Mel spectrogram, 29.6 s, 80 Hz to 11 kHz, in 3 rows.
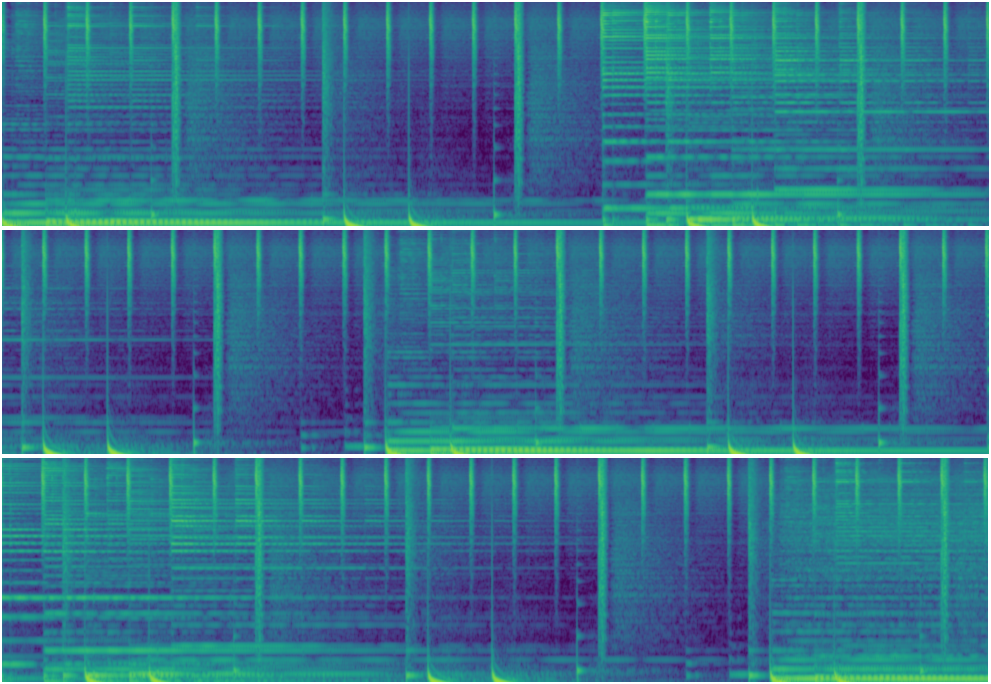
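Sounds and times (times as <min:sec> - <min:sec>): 
chill funk music tuned to 432 Hz: 0:00.0 - 0:12.1, 0:13.4 - 0:26.0, 0:27.2 - 0:29.5.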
